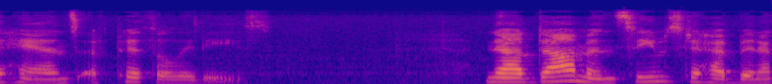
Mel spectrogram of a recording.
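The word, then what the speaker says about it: Damon: most writers state was Domon whose name they say should be pronounced with the first syllable short but Aristotle says he had a thorough musical training at the hands of pithy ladies now Domon seems to have been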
